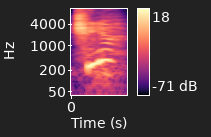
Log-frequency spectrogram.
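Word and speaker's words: Tchia: um so pick up I think it's pronounced chia I did a stream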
